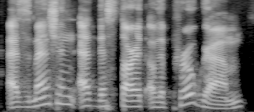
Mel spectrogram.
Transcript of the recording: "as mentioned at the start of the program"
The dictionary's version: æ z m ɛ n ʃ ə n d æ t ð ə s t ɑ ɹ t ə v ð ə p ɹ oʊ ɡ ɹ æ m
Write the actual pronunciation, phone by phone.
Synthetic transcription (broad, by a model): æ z m ɛ n ʃ ə n d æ t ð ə s t ɑ ɹ t ə v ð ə p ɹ oʊ ɡ ɹ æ m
